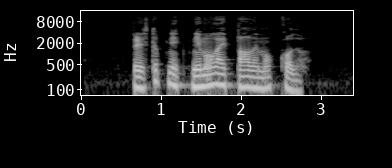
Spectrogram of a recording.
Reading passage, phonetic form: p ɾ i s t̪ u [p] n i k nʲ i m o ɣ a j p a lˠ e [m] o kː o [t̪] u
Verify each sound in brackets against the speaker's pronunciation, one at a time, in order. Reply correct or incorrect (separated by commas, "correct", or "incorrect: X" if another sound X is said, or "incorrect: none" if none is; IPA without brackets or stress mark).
correct, correct, incorrect: d̪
